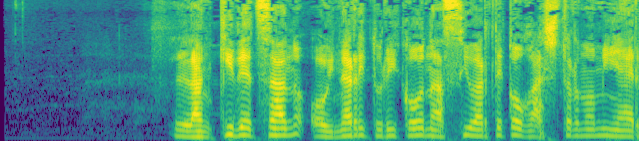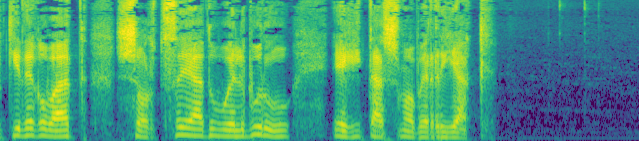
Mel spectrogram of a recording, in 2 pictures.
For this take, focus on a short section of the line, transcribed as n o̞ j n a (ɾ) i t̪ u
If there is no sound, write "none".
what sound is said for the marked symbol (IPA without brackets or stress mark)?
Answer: r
